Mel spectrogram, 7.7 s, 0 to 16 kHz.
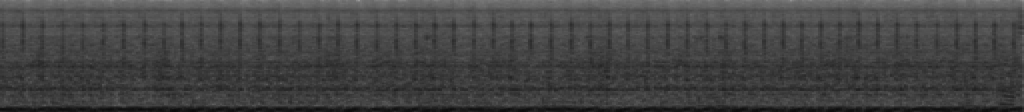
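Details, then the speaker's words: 1995 Lincoln Mark VIII with original 4.6 DOHC aluminium V8, run without oil: sharp regular metallic knocking over rough idle, steady with engine speed; rod knock, engine needs replacing. "this story doesn't end well it sounds like it's got a rod's happening she's gonna need a motor"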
